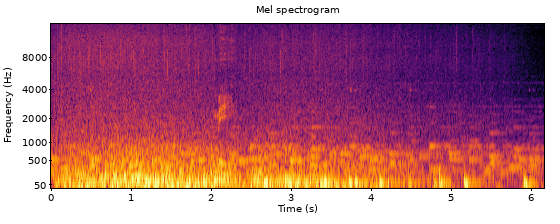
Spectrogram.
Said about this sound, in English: Thundering rain.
